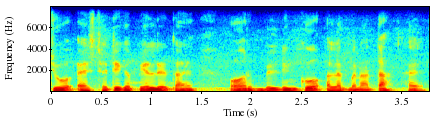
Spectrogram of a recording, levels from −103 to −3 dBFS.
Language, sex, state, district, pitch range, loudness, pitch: Hindi, male, Uttar Pradesh, Lucknow, 110-130 Hz, -15 LUFS, 115 Hz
